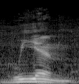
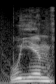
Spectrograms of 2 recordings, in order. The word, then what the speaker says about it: Guillaume: It's like William, sort of, isn't it? Guillaume.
